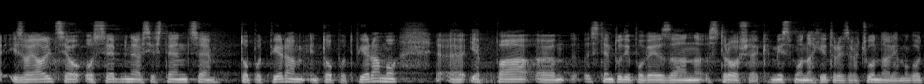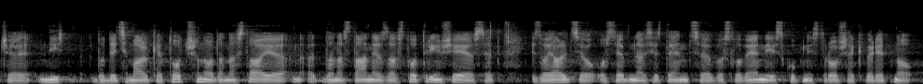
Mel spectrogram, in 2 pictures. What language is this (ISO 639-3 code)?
slv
